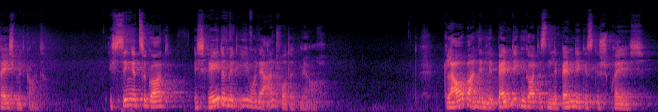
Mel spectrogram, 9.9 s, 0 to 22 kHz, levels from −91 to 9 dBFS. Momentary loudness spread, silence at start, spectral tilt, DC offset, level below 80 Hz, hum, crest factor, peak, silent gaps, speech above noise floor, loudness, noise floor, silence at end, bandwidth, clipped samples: 17 LU; 0 s; -4.5 dB/octave; under 0.1%; -64 dBFS; none; 22 dB; -4 dBFS; none; 38 dB; -24 LUFS; -63 dBFS; 0.2 s; 15.5 kHz; under 0.1%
